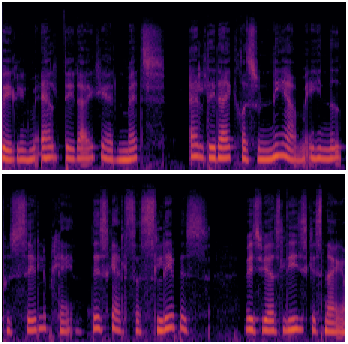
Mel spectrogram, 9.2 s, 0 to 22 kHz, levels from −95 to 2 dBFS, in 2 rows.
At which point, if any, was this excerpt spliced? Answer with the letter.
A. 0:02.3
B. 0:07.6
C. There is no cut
C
